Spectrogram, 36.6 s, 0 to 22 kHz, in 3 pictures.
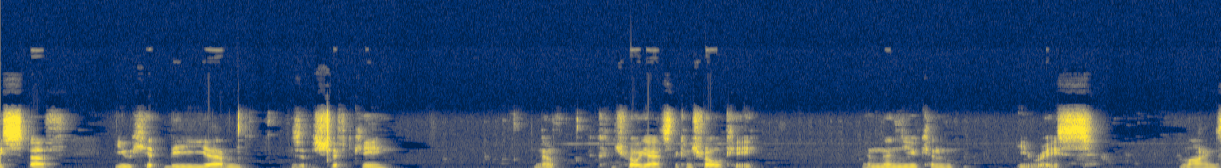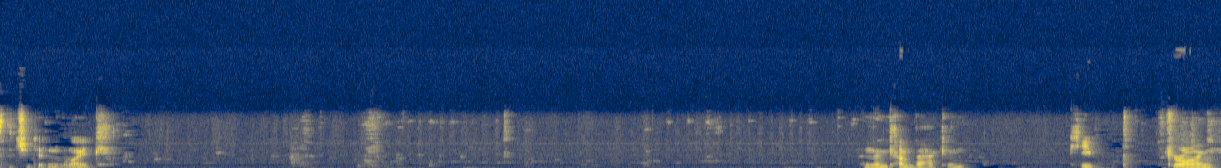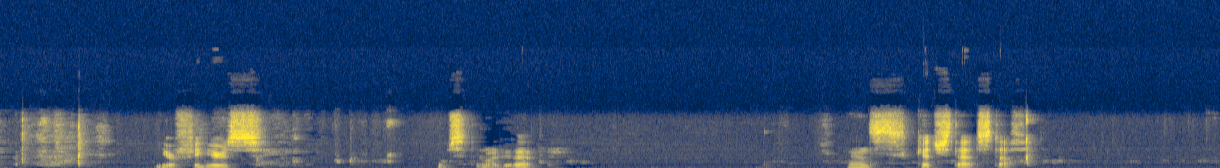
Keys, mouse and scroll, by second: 1.3 click, 2.6 shift+click, 2.8 ctrl+click, 3.3 shift+click, 5.3 click, 5.8 ctrl+click, 21.6 click, 21.8 click, 22.4 click, 22.5 click, 22.8 click, 26.5 click, 27.0 click, 27.3 click, 27.7 click, 27.9 click, 28.8 click, 29.1 click, 29.4 click, 29.8 click, 30.9 click, 32.7 click, 34.4 click.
